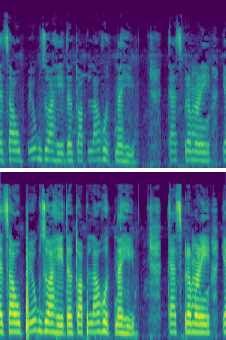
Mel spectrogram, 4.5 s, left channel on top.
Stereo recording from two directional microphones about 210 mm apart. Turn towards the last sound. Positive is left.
turn(degrees=-45)  # may be behind; listen again after turning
